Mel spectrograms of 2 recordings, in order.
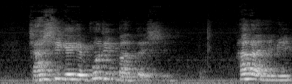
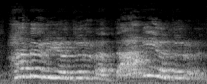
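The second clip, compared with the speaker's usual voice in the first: raised, exasperated divine call; God crying out; 4 semitones higher than usual. Acted. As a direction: cry out to heaven and earth in frustration. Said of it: "그럼 하나님 뭐라 그래요".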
